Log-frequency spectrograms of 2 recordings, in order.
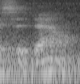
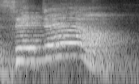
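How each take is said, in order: First: It is said at normal, soft volume. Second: It is said loudly, with urgency.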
